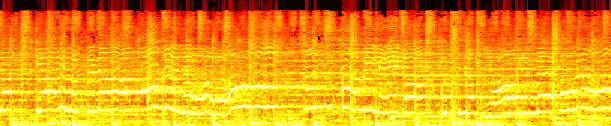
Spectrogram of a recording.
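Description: A Hindi film song: a singer's voice carries a wavering melody over a steady beat of deep, falling bass hits about twice a second.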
